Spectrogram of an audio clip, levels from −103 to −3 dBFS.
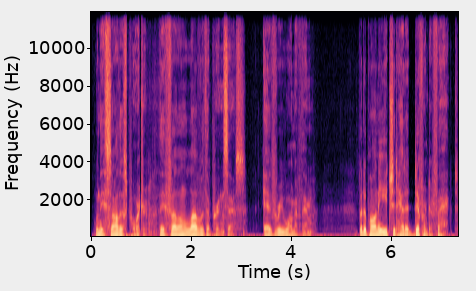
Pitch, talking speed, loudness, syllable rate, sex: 95 Hz, 190 wpm, -18 LUFS, 5.8 syllables/s, male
